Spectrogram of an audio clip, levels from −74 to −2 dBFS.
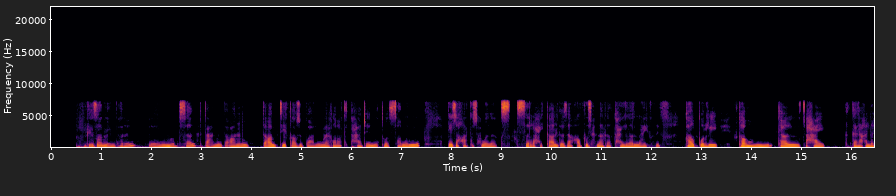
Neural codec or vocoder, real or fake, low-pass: codec, 16 kHz, 1 kbps, FunCodec, trained on Chinese and English, 50 frames a second; fake; 7.2 kHz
